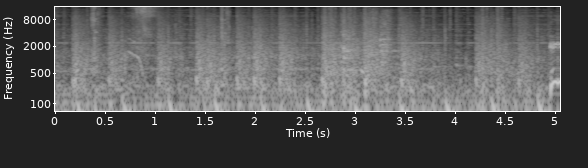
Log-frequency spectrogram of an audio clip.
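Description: Rapid bursts of gunfire in a police shootout from The Precinct video game, with dense, sustained volleys and overlapping shots filling the whole stretch, loud and close, with no talk over them.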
